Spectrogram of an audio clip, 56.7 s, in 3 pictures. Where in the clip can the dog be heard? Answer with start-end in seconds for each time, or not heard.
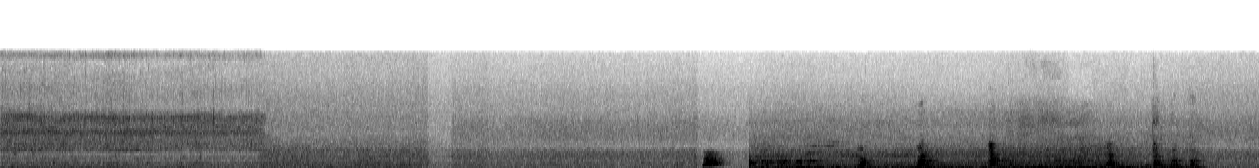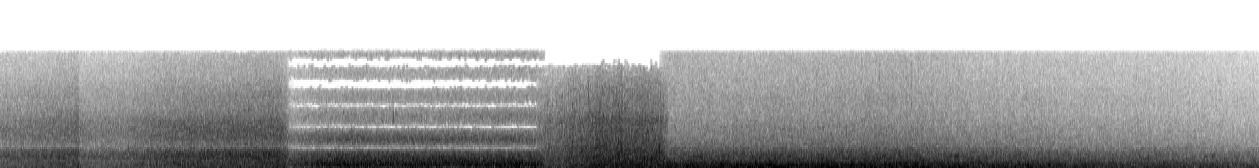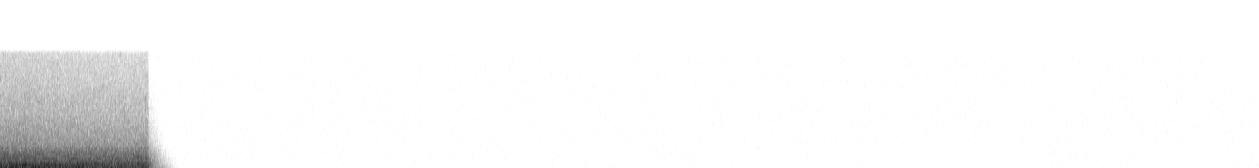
10.5-18.2.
